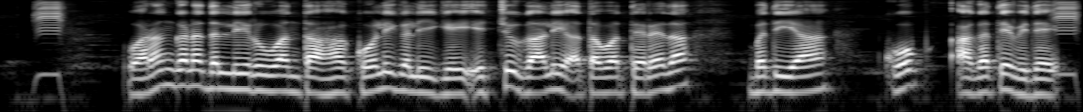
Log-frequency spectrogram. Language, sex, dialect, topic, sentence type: Kannada, male, Mysore Kannada, agriculture, statement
